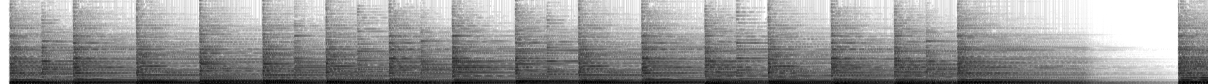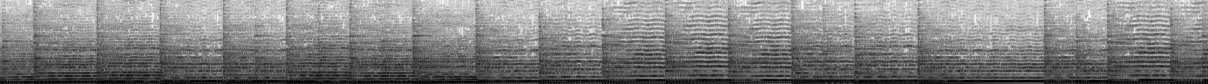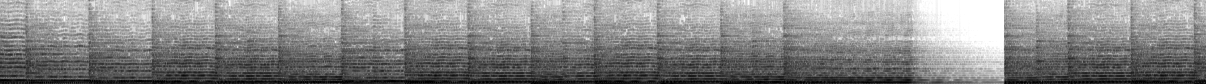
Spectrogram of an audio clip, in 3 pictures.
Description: piano

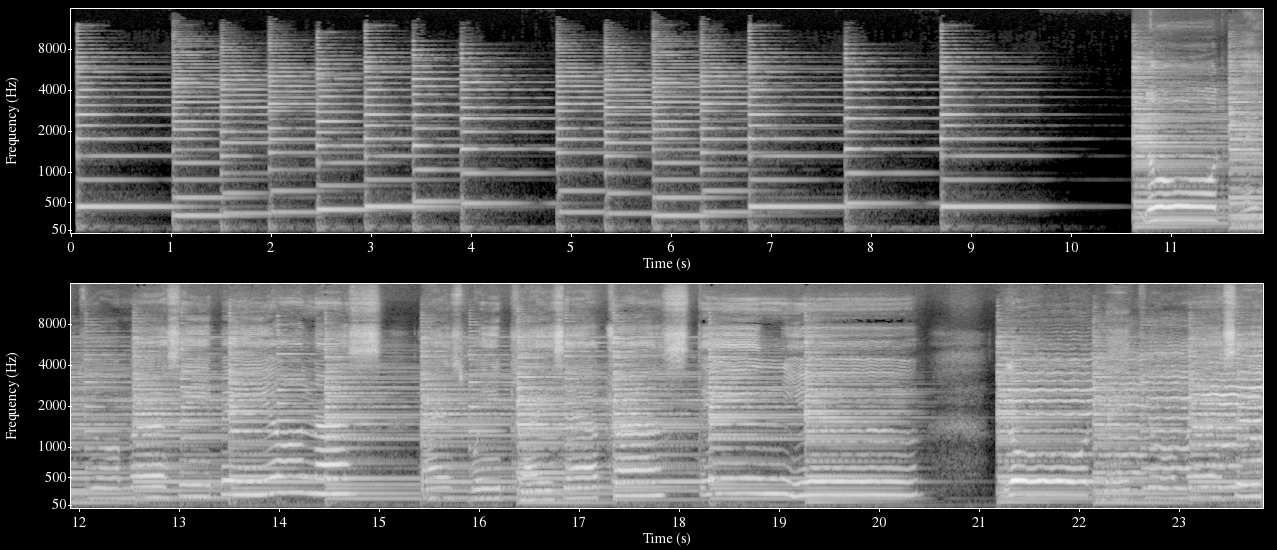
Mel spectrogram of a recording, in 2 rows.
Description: Psalm, vocal; 29th Sunday in Ordinary Time, Year B • vss. 4-5, 18-19, 20-22; LiturgyShare music with Grail stanza text

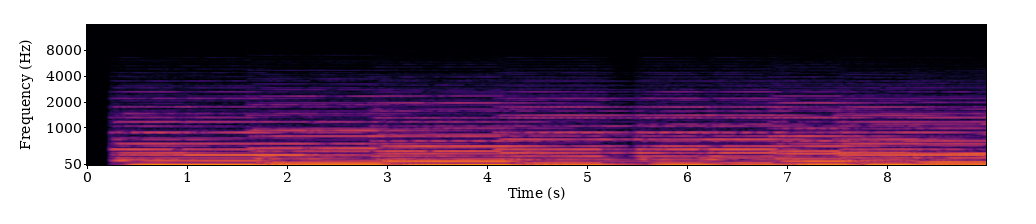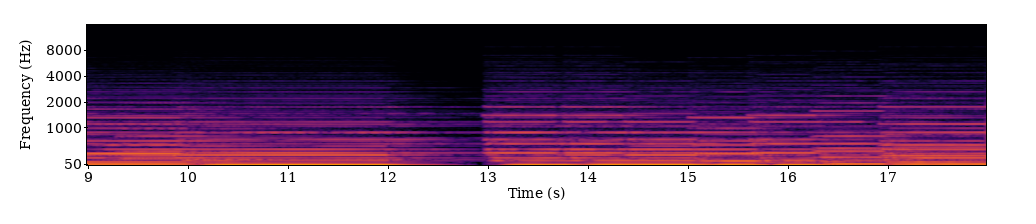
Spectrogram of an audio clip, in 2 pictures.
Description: organ; From the Depths We Cry to Thee; McDougall; HEINLEIN; Clyde McLennan

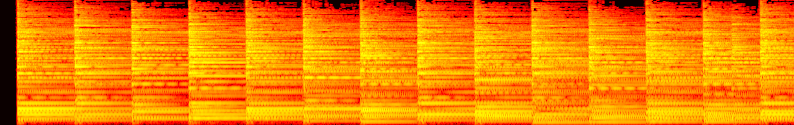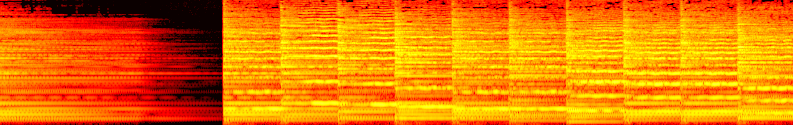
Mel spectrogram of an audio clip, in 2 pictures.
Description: piano

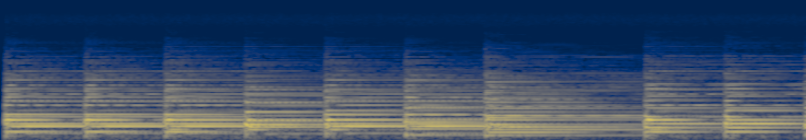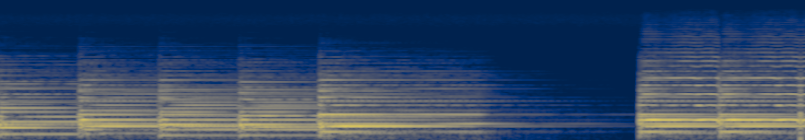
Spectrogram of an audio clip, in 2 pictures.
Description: piano, Hymns; From the Depths We Cry to Thee; McDougall; HEINLEIN

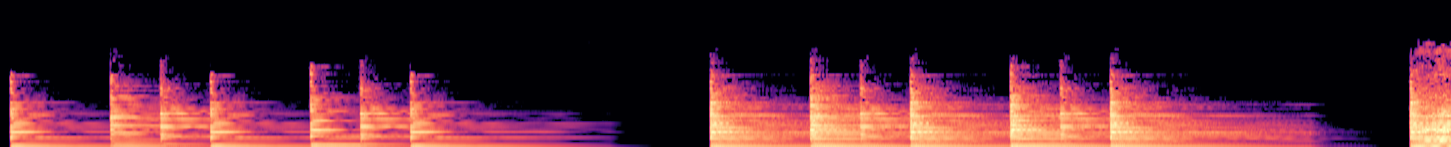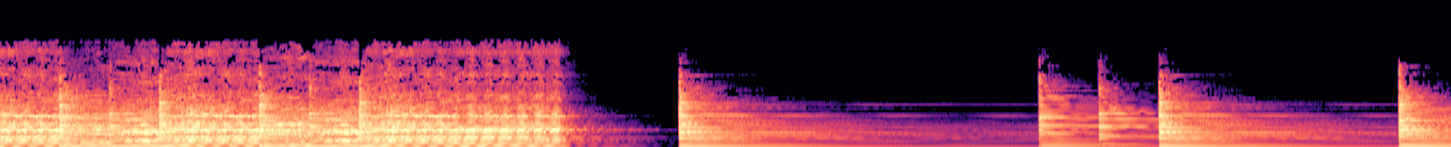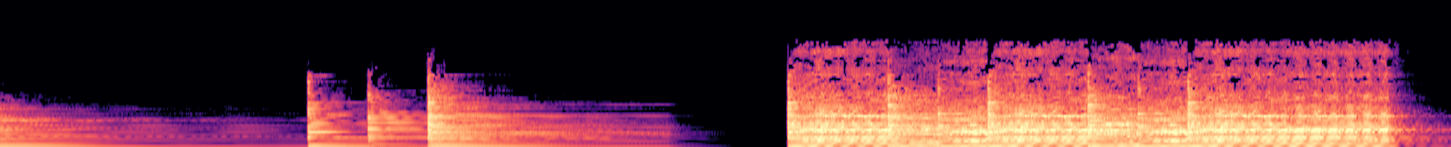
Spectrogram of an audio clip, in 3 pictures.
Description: piano, Responsorial Psalm; Sing the Responsorial Psalms

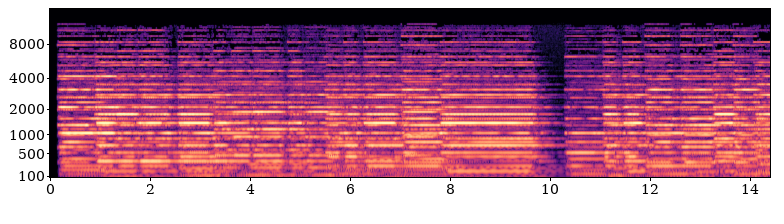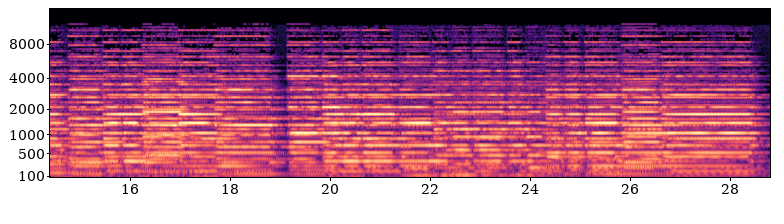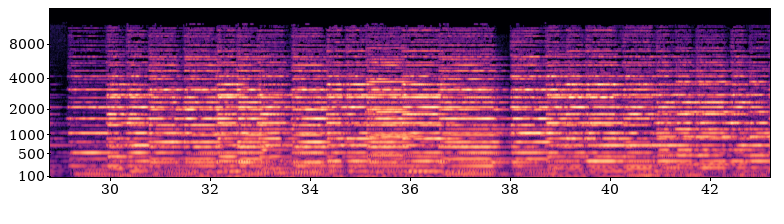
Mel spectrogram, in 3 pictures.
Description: The Temple Rang with Golden Coins, organ, hymn

